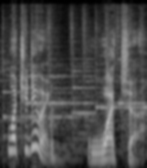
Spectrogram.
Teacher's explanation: In fast English, we rarely say you clearly. It often changes to ya or cha.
